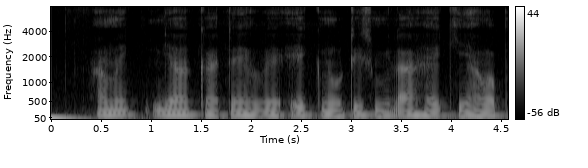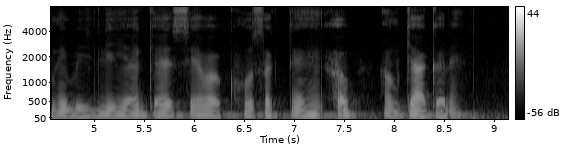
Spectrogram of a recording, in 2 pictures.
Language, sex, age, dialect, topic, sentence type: Hindi, male, 25-30, Hindustani Malvi Khadi Boli, banking, question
